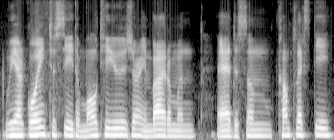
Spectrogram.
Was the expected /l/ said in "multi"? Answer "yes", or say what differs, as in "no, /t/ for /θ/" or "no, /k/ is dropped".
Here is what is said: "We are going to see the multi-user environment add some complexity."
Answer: yes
